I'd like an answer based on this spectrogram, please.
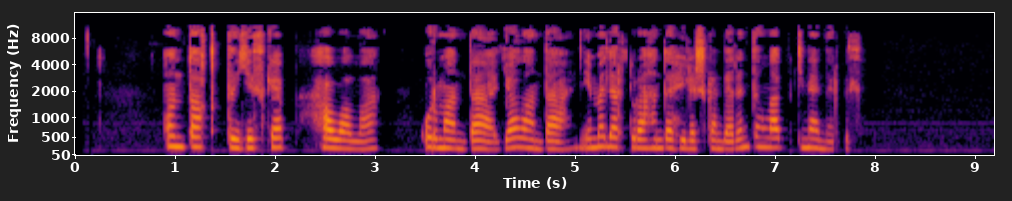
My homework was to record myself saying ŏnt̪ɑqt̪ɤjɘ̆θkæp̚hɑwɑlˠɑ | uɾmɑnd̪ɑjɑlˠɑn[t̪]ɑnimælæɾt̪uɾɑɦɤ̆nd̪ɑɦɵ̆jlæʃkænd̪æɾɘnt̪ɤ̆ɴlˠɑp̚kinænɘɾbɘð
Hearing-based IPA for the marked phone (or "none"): d̪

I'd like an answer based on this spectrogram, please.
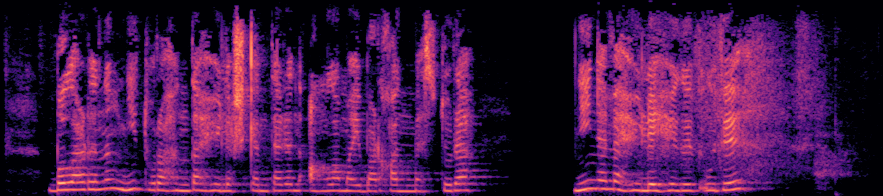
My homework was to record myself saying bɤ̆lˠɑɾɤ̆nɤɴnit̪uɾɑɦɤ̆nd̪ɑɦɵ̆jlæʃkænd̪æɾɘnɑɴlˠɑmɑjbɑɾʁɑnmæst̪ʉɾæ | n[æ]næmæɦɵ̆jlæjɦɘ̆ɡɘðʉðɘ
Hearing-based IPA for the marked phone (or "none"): i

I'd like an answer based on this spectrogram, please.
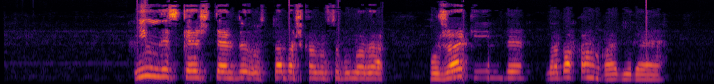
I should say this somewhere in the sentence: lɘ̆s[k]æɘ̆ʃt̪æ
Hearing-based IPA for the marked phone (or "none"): k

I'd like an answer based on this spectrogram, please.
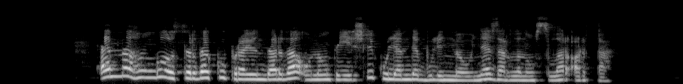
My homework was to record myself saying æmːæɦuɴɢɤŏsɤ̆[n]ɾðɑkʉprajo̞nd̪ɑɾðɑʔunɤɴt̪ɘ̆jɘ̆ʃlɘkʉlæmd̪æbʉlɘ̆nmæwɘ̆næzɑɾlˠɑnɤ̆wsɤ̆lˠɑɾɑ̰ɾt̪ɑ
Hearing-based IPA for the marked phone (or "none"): none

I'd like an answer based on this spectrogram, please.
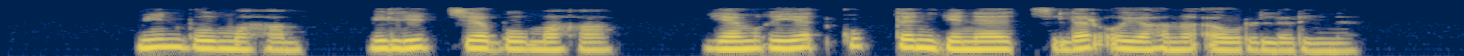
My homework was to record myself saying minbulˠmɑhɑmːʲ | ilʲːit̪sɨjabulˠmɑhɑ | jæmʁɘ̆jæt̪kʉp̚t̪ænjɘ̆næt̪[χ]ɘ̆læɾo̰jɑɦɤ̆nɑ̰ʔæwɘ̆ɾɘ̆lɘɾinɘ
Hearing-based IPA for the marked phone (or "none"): s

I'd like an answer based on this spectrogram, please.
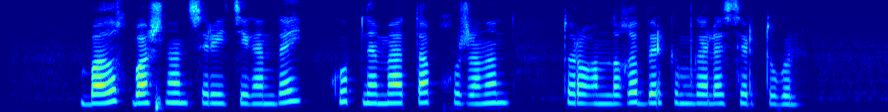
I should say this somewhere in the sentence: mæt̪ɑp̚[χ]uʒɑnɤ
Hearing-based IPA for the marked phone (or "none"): χ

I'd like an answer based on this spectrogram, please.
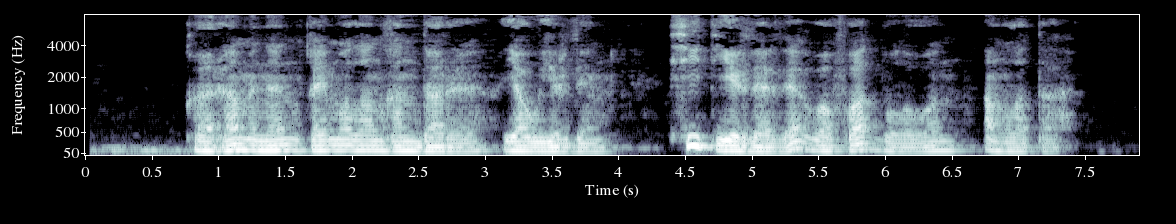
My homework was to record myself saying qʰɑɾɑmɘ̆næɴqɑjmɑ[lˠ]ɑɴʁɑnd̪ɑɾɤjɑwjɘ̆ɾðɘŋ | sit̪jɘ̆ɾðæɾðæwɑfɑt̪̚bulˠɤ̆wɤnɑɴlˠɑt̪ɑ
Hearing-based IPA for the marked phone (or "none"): lˠ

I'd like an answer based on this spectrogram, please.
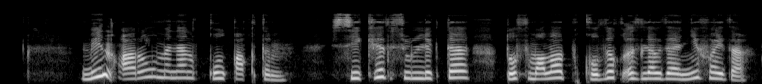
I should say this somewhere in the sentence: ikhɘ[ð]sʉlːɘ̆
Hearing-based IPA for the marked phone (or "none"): ð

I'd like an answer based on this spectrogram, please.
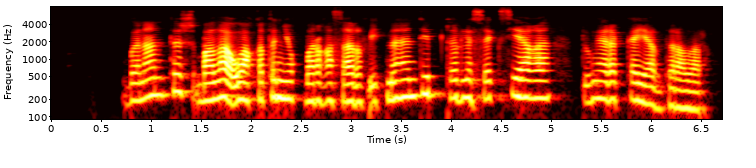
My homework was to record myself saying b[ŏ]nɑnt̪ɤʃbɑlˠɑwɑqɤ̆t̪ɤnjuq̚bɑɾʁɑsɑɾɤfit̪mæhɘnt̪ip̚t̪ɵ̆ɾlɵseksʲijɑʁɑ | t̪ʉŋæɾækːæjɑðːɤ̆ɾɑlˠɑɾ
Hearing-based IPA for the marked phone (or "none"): ɤ̆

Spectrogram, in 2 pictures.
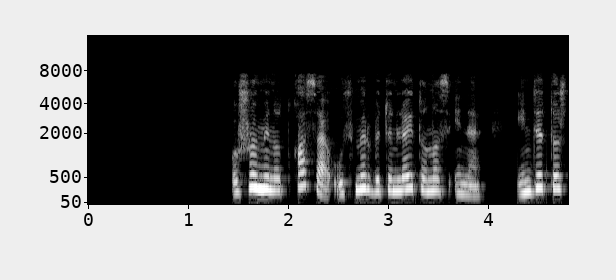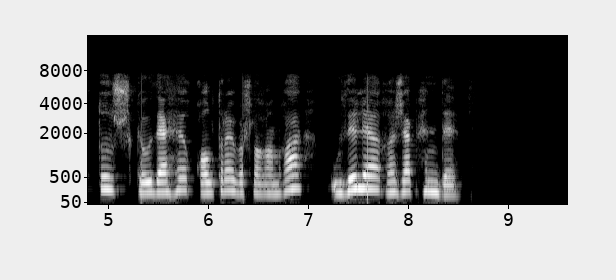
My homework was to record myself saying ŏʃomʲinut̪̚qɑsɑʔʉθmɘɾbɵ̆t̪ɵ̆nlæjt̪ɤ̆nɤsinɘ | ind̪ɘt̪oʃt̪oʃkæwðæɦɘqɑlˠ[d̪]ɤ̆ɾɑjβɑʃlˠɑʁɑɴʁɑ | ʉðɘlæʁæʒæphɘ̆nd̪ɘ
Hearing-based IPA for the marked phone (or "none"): t̪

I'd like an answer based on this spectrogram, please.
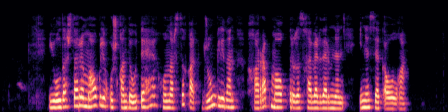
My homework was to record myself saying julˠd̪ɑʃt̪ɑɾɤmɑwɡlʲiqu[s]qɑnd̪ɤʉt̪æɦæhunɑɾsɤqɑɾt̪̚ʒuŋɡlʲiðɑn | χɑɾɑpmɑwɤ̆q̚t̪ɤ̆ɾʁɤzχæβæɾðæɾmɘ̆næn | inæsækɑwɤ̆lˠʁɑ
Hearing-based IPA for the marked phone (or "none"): ʃ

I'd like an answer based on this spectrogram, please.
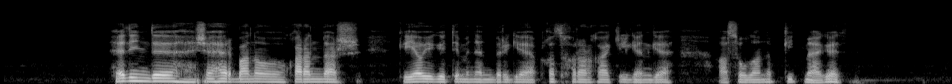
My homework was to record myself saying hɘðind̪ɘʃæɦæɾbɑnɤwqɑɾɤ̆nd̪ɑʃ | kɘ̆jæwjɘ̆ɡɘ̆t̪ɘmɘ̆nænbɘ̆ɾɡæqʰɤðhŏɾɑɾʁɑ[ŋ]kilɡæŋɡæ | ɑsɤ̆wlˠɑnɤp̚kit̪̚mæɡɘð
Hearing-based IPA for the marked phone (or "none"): none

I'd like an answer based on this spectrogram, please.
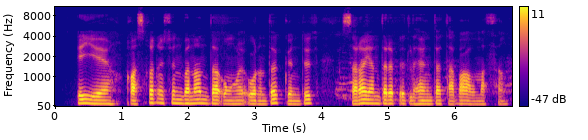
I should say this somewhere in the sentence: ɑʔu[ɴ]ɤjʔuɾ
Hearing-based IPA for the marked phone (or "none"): ɴ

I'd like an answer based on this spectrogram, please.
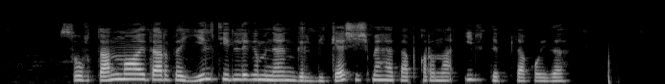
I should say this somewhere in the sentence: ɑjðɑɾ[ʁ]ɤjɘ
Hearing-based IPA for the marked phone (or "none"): ð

